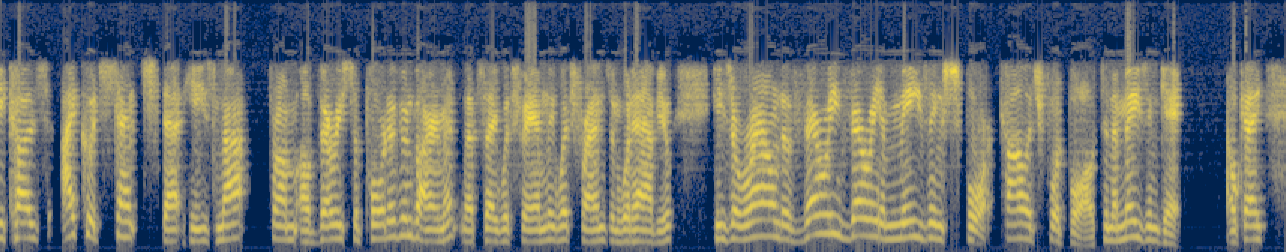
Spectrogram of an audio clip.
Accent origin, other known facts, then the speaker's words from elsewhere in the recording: Fall River, Massachusetts, United States; from Fall River, Massachusetts.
